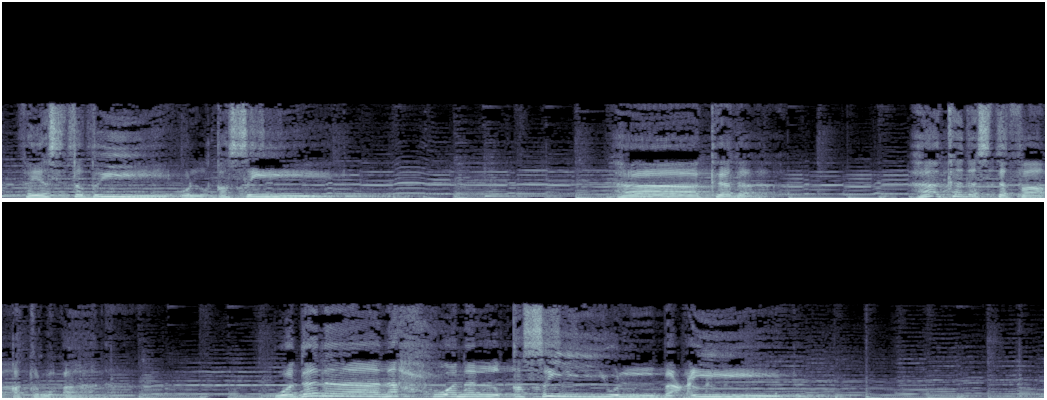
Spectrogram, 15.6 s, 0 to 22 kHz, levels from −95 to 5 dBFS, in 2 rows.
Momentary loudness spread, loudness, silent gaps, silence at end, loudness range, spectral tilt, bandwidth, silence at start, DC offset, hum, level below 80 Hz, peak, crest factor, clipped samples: 16 LU; -20 LUFS; none; 0 s; 5 LU; -4.5 dB/octave; 11 kHz; 0 s; under 0.1%; none; -44 dBFS; -4 dBFS; 16 dB; under 0.1%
